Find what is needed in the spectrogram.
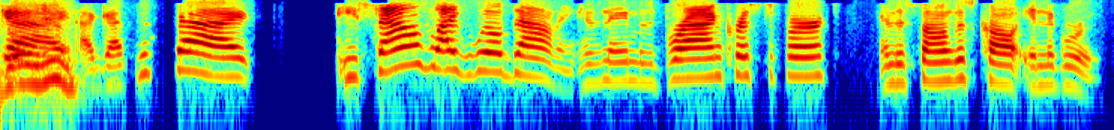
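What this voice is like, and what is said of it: Slightly hoarse voice. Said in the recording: “Voice is a little hoarse.”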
